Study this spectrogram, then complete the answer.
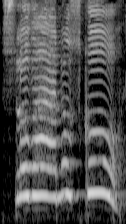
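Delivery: very high, very loud cry. Acted. Kid screaming for the bear while father fights, high and loud. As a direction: scream for help in despair. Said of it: "crie encore Pitou".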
